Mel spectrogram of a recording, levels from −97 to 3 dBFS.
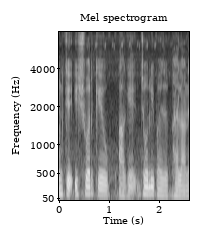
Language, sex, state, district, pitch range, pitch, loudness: Hindi, male, Himachal Pradesh, Shimla, 100-125 Hz, 110 Hz, -18 LUFS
